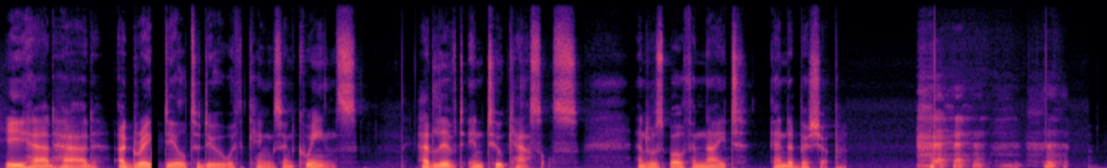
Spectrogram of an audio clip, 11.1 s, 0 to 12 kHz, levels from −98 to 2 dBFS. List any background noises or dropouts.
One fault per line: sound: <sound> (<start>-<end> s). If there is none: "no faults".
sound: dropout (1.5-1.6 s)
sound: laugh (9.2-10.7 s)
